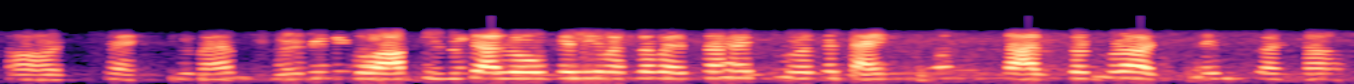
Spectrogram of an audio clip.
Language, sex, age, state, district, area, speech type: Hindi, female, 30-45, Madhya Pradesh, Bhopal, urban, conversation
